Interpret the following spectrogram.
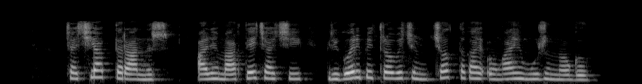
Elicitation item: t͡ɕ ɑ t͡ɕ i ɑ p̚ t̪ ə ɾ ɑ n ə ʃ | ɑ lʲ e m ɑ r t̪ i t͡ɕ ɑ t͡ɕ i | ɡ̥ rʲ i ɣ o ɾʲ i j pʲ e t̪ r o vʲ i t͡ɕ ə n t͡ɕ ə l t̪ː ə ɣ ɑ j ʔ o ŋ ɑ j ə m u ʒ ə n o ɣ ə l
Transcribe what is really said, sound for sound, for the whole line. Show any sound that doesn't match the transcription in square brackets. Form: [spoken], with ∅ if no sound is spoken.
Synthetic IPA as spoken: t͡ɕ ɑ t͡ɕ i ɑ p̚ t̪ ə ɾ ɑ n ə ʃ | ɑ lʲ e m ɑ r t̪ [e] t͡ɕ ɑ t͡ɕ i | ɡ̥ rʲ i ɣ o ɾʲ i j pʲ e t̪ r o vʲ i t͡ɕ ə [m] t͡ɕ ə l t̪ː ə ɣ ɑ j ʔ o ŋ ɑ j ə m u ʒ ə n o ɣ ə l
